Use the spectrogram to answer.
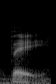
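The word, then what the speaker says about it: פ: Okay, without it, it's fei, like it's free. There's no penny there, so it's free, right? So pay and fei.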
